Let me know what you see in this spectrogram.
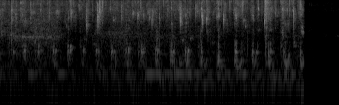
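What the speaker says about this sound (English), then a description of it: "you would take it out, and then you just let the water come draining out of there" Water drains out of an RV water heater's open drain plug, a steady splashing, bubbling gush close by that cuts off abruptly near the end.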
